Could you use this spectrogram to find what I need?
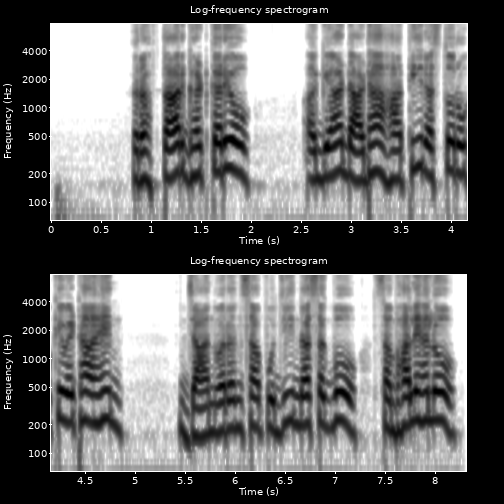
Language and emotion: Sindhi, fearful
